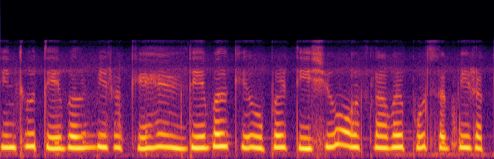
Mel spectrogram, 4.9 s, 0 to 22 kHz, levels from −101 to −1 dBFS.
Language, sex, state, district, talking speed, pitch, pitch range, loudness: Hindi, female, Arunachal Pradesh, Papum Pare, 205 wpm, 290 Hz, 280-305 Hz, -13 LUFS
